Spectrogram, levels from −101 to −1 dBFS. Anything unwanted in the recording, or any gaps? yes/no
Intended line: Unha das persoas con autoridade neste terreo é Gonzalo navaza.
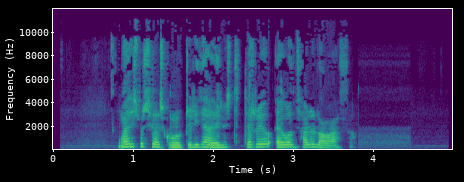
no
